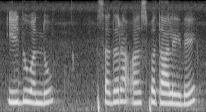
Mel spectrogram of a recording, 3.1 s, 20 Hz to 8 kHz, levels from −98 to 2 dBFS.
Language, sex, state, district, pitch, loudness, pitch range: Kannada, female, Karnataka, Bidar, 285 Hz, -15 LUFS, 270-295 Hz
